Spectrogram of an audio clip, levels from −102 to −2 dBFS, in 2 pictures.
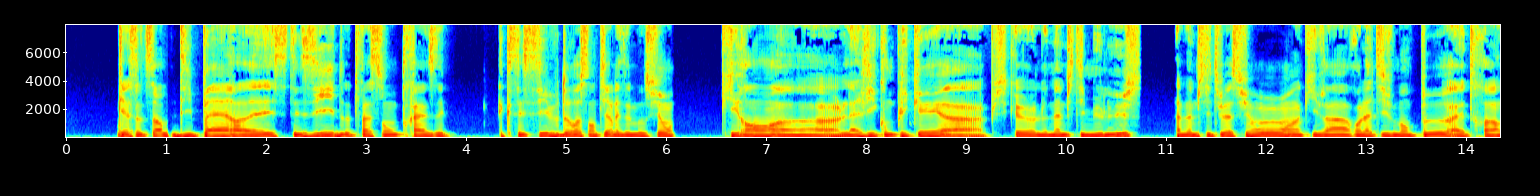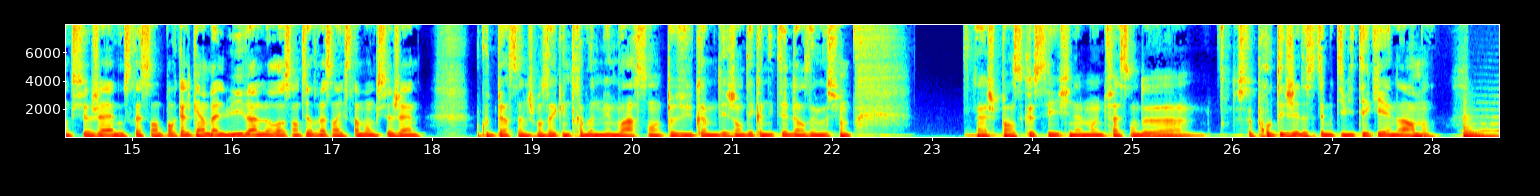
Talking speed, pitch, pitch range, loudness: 185 wpm, 100 Hz, 95-115 Hz, -18 LUFS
